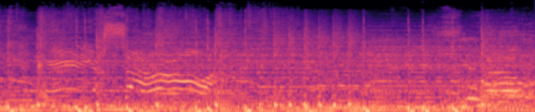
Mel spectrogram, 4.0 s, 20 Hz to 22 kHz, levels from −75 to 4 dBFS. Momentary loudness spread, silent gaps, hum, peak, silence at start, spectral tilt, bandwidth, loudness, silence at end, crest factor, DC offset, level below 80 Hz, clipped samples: 3 LU; none; none; 0 dBFS; 0 s; -4.5 dB/octave; 19 kHz; -11 LUFS; 0 s; 10 dB; under 0.1%; -18 dBFS; under 0.1%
